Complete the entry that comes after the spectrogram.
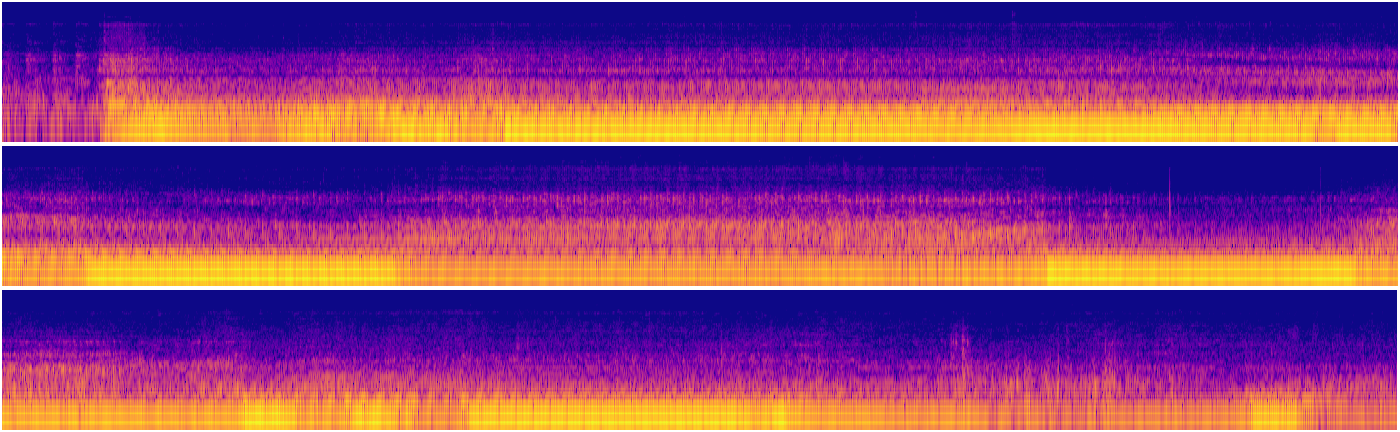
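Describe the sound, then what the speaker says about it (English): Dodge Charger Daytona engine running and revving, a loud deep rumble that holds steady with several rising and falling revs over about twenty seconds, close to the car. "And the next second you will see the car starting up."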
